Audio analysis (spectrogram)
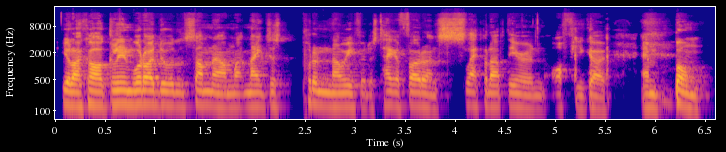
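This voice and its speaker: A man's voice: mid-range voice, little pitch movement, fast talker, darkish tone. A laid-back man with a New Zealand accent and a mid-range voice. He jokes easily with his co-host in casual livestream talk. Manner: laid-back, joking banter. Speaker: detailing channel co-host.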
